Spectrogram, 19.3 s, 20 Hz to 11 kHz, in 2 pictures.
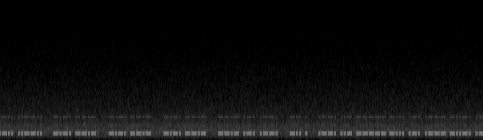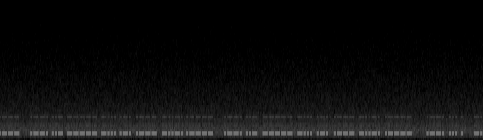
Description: Morse code, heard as a keyed tone, hand-sent with a paddle, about 38 wpm, 630 Hz, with radio static. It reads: … CQ CQ CQ QRP DE PU0BRJ/1 PU0BRJ/1 PU0BRJ/1 PSE …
